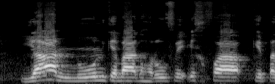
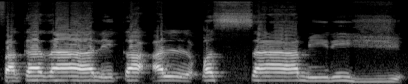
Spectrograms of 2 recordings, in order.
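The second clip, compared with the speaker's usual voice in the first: slow, drawn-out tajweed chant; Quran verse recitation; 4 dB louder, much slower than usual. Shown as a demonstration. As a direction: recite slowly and hold the final doubled sound. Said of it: "चलें इस आयत को पढ़ते हैं". (आयत की धीमी तिलावत)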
